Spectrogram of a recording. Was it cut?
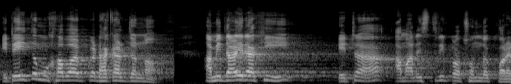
yes; 1 cut; at 1.7 s

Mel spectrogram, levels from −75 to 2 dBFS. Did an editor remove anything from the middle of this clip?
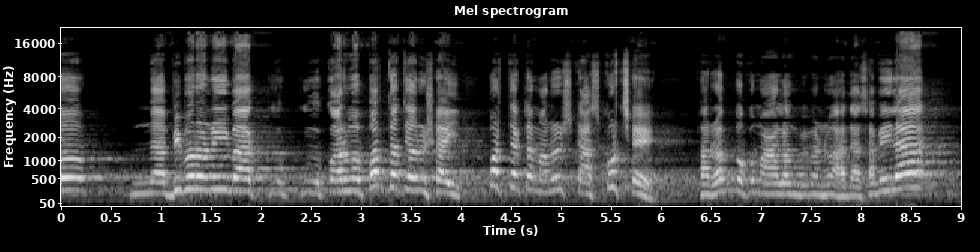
no; 0 cuts

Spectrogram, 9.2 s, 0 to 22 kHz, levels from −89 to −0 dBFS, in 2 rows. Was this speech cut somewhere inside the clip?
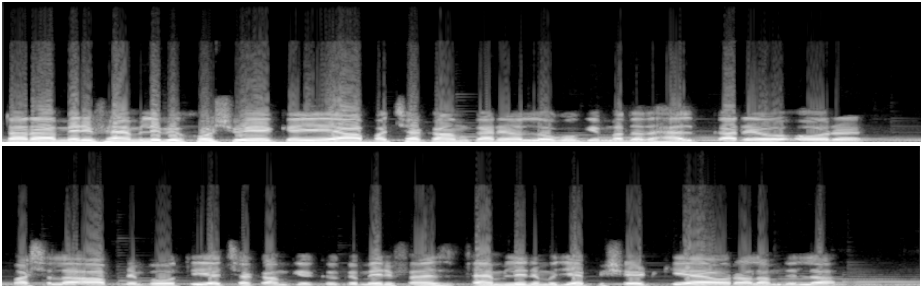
no; 0 cuts

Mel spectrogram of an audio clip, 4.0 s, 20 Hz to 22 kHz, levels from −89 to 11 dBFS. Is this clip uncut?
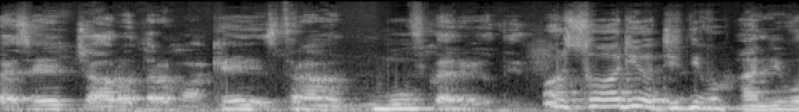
yes; 0 cuts

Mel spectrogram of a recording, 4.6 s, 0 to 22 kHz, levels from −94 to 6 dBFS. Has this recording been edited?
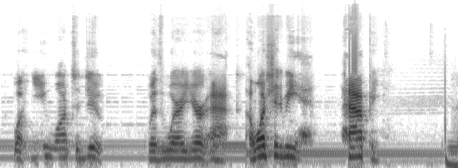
yes; 1 cut; at 2.4 s

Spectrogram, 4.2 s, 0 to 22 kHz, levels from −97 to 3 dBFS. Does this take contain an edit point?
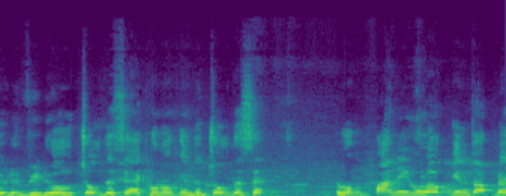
no; 0 cuts

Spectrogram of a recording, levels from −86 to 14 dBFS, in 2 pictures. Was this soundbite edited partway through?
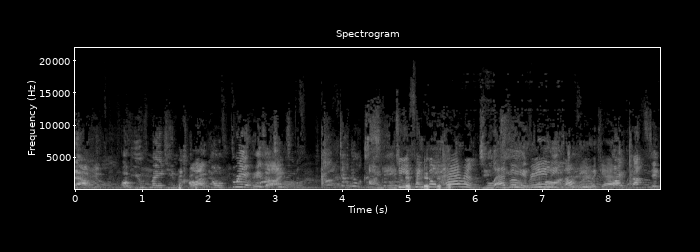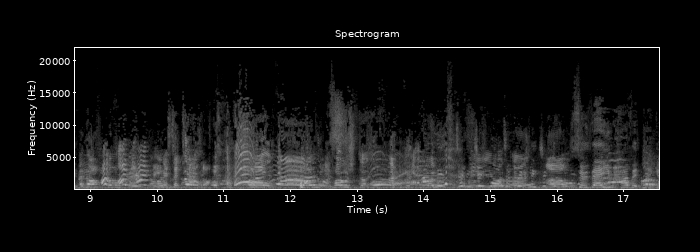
no; 0 cuts

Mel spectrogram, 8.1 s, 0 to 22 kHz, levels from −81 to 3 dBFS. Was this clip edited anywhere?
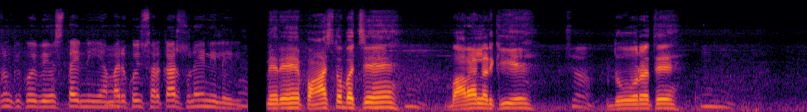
yes; 1 cut; at 2.6 s

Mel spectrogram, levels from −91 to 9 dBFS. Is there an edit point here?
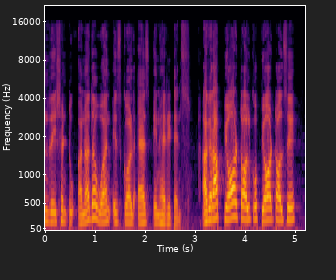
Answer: yes; 1 cut; at 2.9 s

